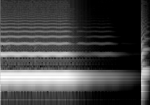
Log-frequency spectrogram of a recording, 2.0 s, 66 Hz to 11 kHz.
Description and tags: Basic triangle wave 2 C4
This sample is part of the "Basic triangle wave 1" sample pack. It is a
multisample to import into your favorite sampler. It is a really basic
triangle wave, but is some strange weirdness at the end of the samples
with a short tone of another pitch. In the sample pack there are 16
samples evenly spread across 5 octaves (C1 till C6). The note in the
sample name (C, E or G#) does indicate the pitch of the sound. The
sound was created with a Theremin emulation ensemble from the user
library of Reaktor. After that normalizing and fades were applied within Cubase SX.
basic-waveform, experimental, multisample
